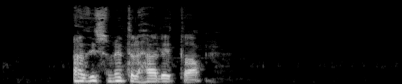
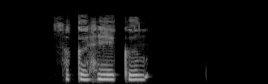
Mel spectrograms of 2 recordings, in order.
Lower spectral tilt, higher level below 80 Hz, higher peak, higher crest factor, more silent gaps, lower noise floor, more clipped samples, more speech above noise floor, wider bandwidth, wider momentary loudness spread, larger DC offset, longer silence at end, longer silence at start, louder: first, -6 dB/octave vs -3 dB/octave; first, -56 dBFS vs -80 dBFS; first, -2 dBFS vs -8 dBFS; about the same, 18 dB vs 22 dB; neither; second, -74 dBFS vs -84 dBFS; neither; about the same, 59 dB vs 58 dB; first, 16 kHz vs 11 kHz; second, 5 LU vs 13 LU; neither; first, 2.05 s vs 1.2 s; first, 0.75 s vs 0.55 s; first, -15 LUFS vs -27 LUFS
